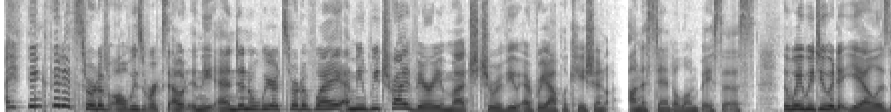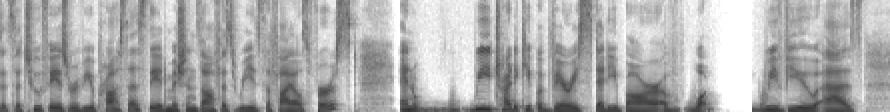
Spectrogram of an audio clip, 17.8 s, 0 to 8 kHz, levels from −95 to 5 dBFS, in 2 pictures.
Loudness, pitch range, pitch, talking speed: -20 LUFS, 175-235 Hz, 190 Hz, 225 wpm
